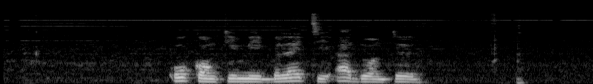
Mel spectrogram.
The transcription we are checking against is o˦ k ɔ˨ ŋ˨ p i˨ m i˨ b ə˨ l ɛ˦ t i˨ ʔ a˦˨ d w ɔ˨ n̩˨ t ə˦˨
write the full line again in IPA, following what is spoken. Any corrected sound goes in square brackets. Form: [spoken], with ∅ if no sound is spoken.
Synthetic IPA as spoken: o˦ k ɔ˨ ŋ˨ [k] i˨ m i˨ b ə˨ l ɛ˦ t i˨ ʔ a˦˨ d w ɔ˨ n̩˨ t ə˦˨

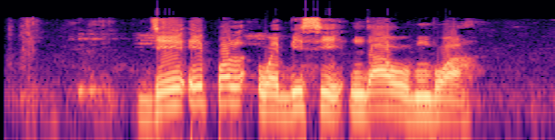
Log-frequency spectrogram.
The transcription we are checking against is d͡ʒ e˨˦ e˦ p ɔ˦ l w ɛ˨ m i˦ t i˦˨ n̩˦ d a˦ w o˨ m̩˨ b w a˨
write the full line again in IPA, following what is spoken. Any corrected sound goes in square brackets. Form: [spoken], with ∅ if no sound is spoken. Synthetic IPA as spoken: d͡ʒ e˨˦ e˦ p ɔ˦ l w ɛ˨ [b] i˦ [s] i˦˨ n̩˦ d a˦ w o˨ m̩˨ b w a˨

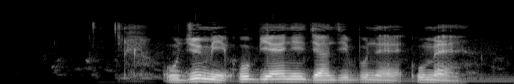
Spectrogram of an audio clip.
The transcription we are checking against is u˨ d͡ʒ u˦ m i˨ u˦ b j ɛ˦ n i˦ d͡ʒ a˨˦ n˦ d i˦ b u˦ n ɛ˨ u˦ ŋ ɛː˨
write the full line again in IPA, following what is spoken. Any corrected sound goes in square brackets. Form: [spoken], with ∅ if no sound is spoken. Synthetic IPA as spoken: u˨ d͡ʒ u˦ m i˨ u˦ b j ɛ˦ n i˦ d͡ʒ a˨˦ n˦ d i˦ b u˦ n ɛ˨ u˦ [m] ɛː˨

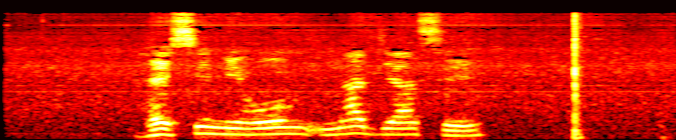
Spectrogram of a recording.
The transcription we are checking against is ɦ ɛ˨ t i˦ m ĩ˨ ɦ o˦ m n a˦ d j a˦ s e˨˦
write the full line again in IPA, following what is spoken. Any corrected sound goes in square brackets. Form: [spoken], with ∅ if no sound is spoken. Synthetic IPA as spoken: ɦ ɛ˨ [s] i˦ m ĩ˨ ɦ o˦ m n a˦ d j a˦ s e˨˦

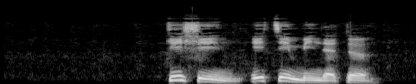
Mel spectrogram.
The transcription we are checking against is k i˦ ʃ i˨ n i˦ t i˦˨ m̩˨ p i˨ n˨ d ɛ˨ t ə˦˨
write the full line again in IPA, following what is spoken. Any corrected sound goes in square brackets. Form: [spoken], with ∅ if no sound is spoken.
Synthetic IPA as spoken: k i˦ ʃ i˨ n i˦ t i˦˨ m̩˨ [b] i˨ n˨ d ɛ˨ t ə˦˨

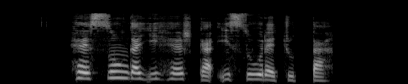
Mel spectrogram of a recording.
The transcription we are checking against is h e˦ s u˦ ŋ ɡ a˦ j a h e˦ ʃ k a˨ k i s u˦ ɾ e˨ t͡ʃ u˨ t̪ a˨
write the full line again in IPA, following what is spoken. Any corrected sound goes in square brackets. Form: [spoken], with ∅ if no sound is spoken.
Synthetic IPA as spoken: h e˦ s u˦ ŋ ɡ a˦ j [i] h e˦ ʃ k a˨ [ʔ] i s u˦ ɾ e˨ t͡ʃ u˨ t̪ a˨

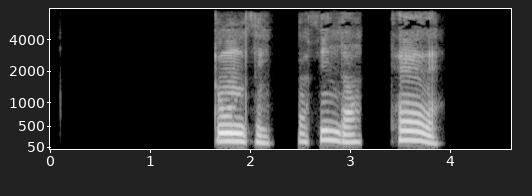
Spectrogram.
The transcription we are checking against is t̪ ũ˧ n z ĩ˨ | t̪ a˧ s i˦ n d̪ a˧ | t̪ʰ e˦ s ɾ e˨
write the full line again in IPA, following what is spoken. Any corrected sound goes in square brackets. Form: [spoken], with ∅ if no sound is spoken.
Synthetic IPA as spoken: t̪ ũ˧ n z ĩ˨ | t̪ a˧ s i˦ n d̪ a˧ | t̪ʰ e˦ [∅] ɾ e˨

